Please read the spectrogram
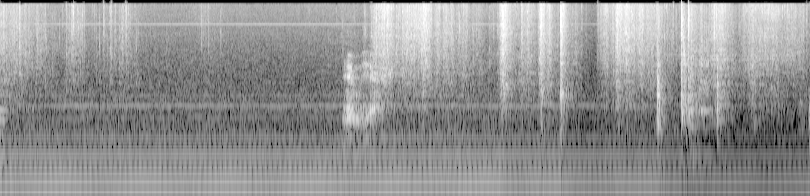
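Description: Plastic bag crinkling as it is handled, starting about halfway through, with several sharp clicks, over a steady low hum.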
